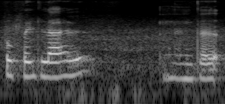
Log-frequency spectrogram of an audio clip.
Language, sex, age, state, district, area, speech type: Marathi, female, 18-30, Maharashtra, Ratnagiri, rural, spontaneous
